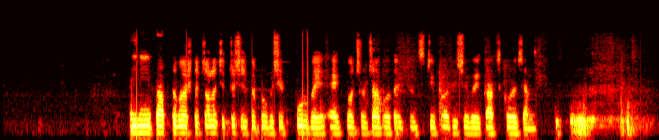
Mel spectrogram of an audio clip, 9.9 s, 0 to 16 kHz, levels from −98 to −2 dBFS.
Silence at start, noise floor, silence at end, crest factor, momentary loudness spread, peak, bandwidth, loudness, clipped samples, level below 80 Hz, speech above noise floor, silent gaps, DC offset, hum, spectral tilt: 1.95 s; -80 dBFS; 0.4 s; 18 dB; 12 LU; -2 dBFS; 7 kHz; -20 LUFS; under 0.1%; -58 dBFS; 60 dB; none; under 0.1%; none; -8 dB/octave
